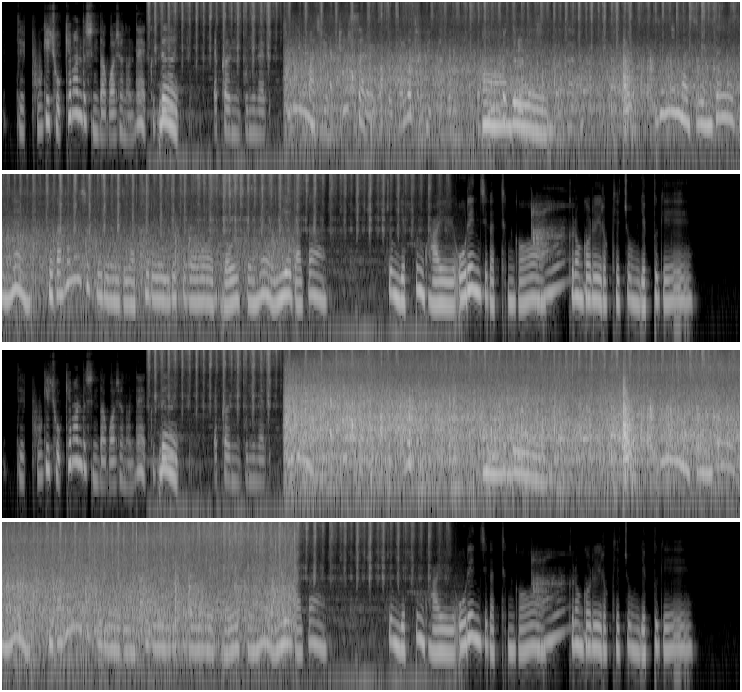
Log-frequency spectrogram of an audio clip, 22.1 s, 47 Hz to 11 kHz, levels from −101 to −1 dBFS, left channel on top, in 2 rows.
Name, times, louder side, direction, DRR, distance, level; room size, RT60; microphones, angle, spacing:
voice 1, 0.2-2.6 3.3-8.7 19.0-20.0, left 2 dB, 60° left, 2.6 m, -45 dB
sound 1, 2.2-18.0, right 1 dB, ahead, 1.0 m, -45 dB
voice 2, 2.3-2.6 7.2-8.3 9.8-15.9 16.8-19.2 19.6-20.1 20.4-21.4, left 3 dB, 30° left, 0.4 m, -40 dB
sound 2, 4.2-15.5, right 9 dB, 85° right, 0.4 m, -37 dB
head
